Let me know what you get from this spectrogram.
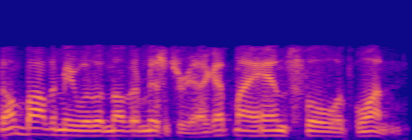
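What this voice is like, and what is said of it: Impression of Stanton Friedman. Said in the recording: “that's a pretty good impression of Stanton. That's exactly the way he sounds.”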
